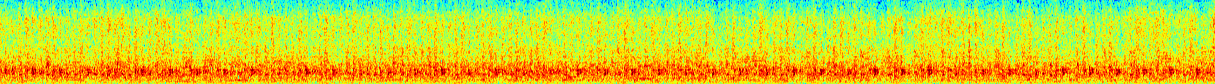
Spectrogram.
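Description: Antique gas-start diesel engine of a sawmill idling steadily, with an even low firing beat.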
